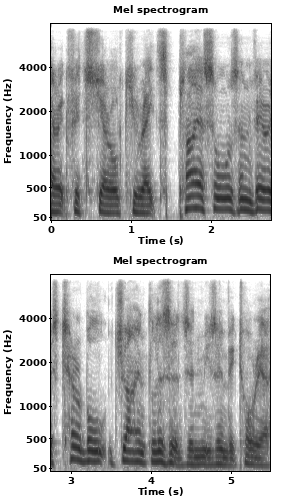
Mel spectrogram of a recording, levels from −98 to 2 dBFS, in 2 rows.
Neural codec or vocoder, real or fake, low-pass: vocoder, 44.1 kHz, 128 mel bands, Pupu-Vocoder; fake; 7.2 kHz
